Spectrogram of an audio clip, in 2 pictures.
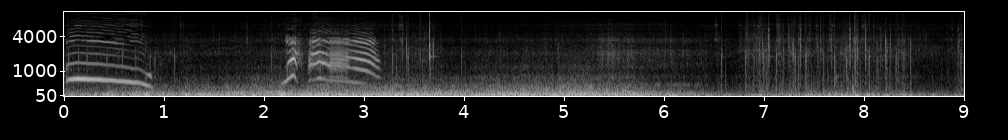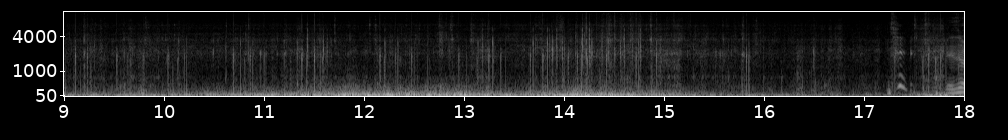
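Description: Giant Full-E+ electric mountain bike descending a dirt and rock trail: heavy wind buffeting on the camera microphone and the rumble of tyres rolling for the first several seconds. From about six seconds in, the bike rattles and clatters over rocks with many short knocks. Two brief high, wavering squeals in the first three seconds.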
